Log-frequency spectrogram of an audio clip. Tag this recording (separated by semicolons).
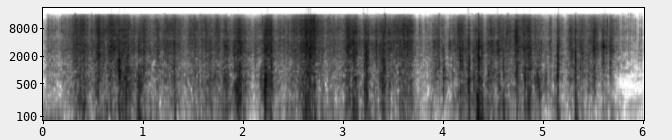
noise; plastic; ruffle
